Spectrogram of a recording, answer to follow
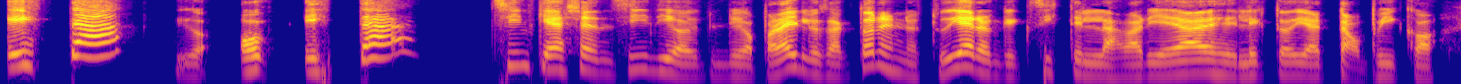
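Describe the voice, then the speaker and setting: A woman's voice: lowish voice, quick pace, hardly any pauses, bright, forceful tone, no room sound, studio quality. Rioplatense woman teacher lecturing a class. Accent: Rioplatense Spanish. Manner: explanatory, checks in with "¿sí?" often; demonstrates pronunciations aloud.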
